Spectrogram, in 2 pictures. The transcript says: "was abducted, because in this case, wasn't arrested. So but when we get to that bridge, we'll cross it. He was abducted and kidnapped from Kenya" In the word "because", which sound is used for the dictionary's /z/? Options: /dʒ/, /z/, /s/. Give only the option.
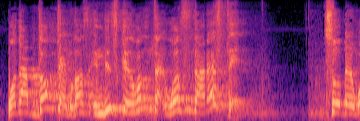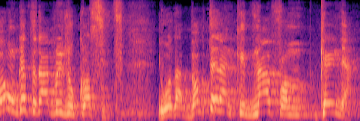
/s/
